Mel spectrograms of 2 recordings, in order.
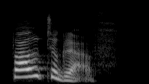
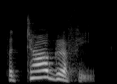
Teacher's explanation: first syllable but when you say four syllables are there so automatically the stress shifts from the first syllable to the second syllable · photograph the first syllable is accented photography the second syllable is accented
